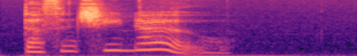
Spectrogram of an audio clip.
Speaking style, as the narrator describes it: I heard the woman whisper

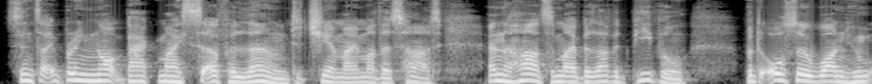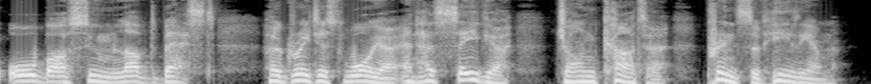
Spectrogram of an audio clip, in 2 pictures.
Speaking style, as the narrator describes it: cried Carthoris

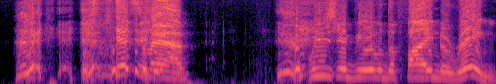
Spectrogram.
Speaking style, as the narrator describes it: he yelled in the middle of the mall

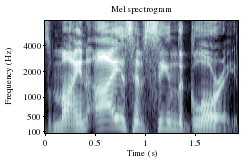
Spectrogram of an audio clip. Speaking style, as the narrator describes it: he yells

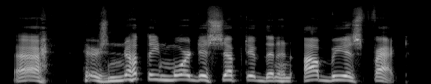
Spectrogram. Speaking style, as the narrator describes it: answered, laughing

